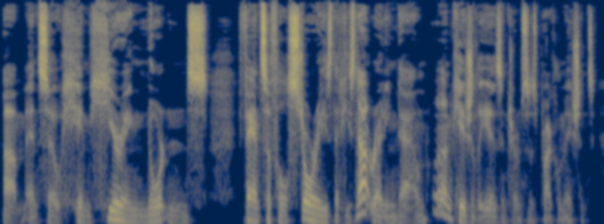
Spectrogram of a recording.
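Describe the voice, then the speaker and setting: A man's voice: sits low, very animated, moderate pace, slightly rough, no room sound. A man hosting a podcast, talking through comics analytically in long, winding, hesitant sentences as he thinks aloud. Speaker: podcast host. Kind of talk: casual analytical discussion of comics.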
